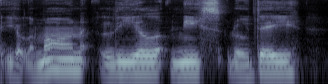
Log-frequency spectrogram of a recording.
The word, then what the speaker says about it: Rodez: In the second league, we've got Ogair, Gangmp, Mets, Grenob 38, uh, you got Lemon, Leil, Nice, Rode or Rodez, depending on if you have to pronounce the Z, Ster, Evian, Tulus, and U, Santalo.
